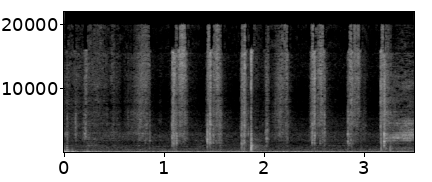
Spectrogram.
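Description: A tarot card deck is shuffled close by in repeated riffling bursts with brief pauses between them, steady and fairly quiet, with no voices.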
